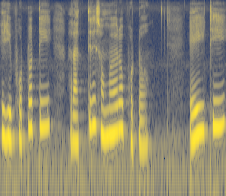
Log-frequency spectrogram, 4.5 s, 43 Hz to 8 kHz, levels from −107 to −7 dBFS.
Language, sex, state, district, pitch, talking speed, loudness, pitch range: Odia, female, Odisha, Malkangiri, 210 Hz, 95 wpm, -15 LUFS, 180-260 Hz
